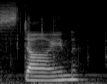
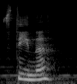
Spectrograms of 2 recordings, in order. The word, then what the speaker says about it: Stine: Stop saying Stein though, you're gonna make everyone think that that's how you actually say my name. Which it's not. Everyone says Stein. At least every American says Stein. Okay, short version, proper way to say my name, Stine.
